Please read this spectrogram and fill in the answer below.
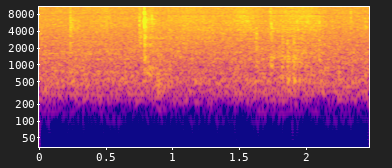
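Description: A few light, sharp clicks of laptop keys over the steady hiss of a lecture-hall recording, one clear click a little under a second in and a few more near the end.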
